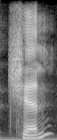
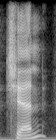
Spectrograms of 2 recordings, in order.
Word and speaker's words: Qin: about a third dynasty this one is pronounced the Qin I know how do you get it out of Q but that's what it's called the Qin and you can see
